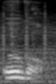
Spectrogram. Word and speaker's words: ogle: I might want to oogle or ogle. Which is it, oogle or ogle? It's spelled ogle, but most people I hear pronounce it oogle.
